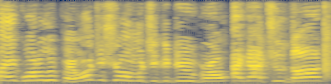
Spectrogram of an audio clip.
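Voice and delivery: ordinary talk, nothing marked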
